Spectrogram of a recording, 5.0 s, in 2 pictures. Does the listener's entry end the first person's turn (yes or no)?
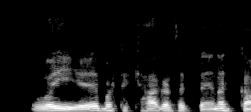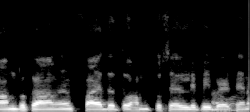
yes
